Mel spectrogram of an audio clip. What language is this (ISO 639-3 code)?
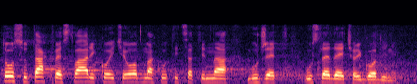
srp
